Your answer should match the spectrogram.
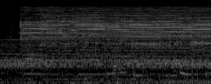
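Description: DJI Inspire 2 drone switching on and raising its landing gear: a steady high-pitched electronic whine starts just after the beginning, with a faint wavering motor tone beneath it.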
